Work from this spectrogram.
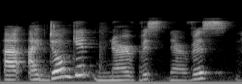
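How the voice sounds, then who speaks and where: A woman from Greece speaks as a guest singer in an interview. Her voice is bright and clear at a mid pitch, and she talks thoughtfully, pausing and restarting her sentences as she searches for words. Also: sing-song. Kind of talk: casual interview chat.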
